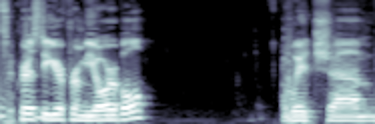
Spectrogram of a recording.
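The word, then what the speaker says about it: Iorbral: so Christal you're from yal which um when you look through the book later in the world section is not spelled like it sounds it's i o r b r a l yeah your I keep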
